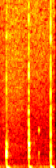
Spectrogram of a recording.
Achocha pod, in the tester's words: I'm just tapping it there. It's a bit hollow.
